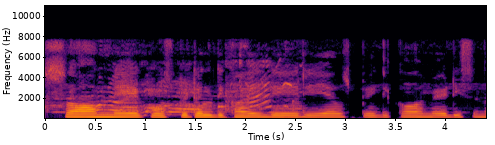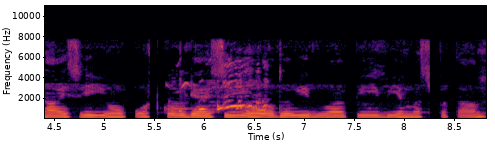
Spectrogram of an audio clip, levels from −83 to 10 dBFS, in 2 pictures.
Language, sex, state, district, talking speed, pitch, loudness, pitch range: Hindi, female, Rajasthan, Bikaner, 120 wpm, 170 Hz, -19 LUFS, 165-175 Hz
